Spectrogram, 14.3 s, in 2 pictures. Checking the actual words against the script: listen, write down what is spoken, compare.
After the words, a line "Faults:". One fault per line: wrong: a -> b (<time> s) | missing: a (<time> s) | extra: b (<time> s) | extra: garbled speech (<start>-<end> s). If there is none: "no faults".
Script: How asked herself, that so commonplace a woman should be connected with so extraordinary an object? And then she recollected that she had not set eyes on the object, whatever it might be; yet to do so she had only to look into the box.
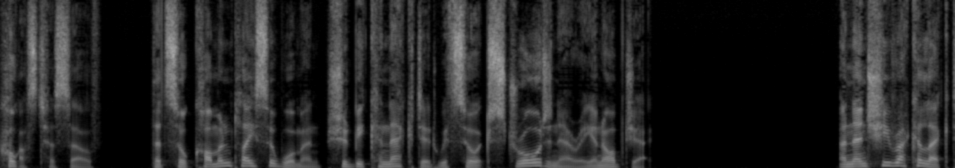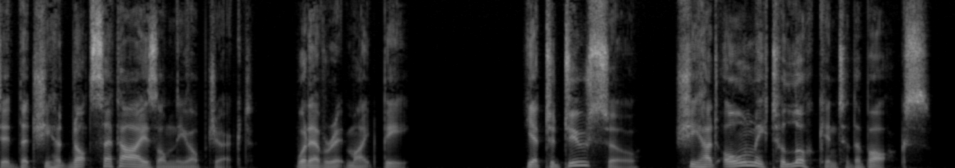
How asked herself, that so commonplace a woman should be connected with so extraordinary an object? And then she recollected that she had not set eyes on the object, whatever it might be; yet to do so she had only to look into the box.
Faults:
no faults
